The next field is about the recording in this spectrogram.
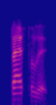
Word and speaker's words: Phthalates: Phthalates. Phthalates.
